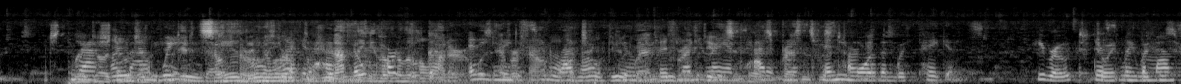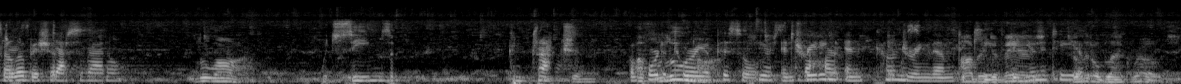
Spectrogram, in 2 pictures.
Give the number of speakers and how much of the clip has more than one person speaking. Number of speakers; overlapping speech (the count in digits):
6, about 61%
